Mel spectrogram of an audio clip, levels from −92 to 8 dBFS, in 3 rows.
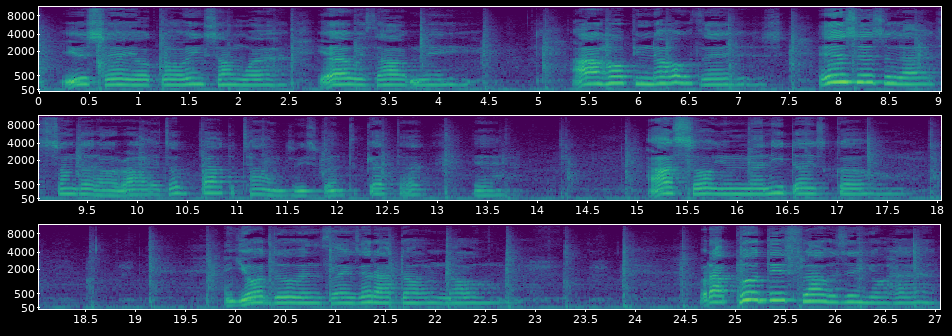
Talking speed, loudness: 110 wpm, -28 LUFS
